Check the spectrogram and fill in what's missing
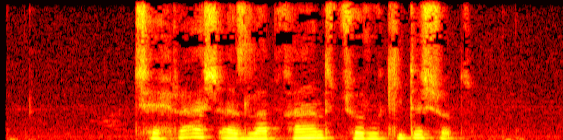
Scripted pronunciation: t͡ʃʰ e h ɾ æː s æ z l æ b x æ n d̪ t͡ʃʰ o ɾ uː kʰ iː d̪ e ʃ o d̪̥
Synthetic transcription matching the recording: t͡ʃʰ e h ɾ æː ʃ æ z l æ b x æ n d̪ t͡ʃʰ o ɾ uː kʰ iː d̪ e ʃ o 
